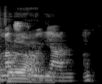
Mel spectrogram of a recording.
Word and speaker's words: Mastrojanni: Mastrojanni? Very close. The J is silent, so it's Mastrojanni. Yes.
